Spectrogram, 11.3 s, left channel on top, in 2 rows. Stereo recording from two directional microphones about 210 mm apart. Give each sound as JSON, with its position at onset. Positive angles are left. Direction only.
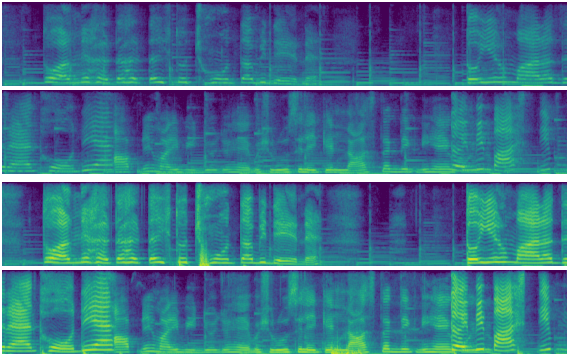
{"t": 0.4, "sound": "child singing", "side_deg": -45}
{"t": 4.6, "sound": "child singing", "side_deg": -45}
{"t": 6.7, "sound": "a woman's voice", "side_deg": -30}
{"t": 7.6, "sound": "music", "side_deg": 0}
{"t": 7.9, "sound": "a woman's voice", "side_deg": -35}
{"t": 10.2, "sound": "child singing", "side_deg": -45}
